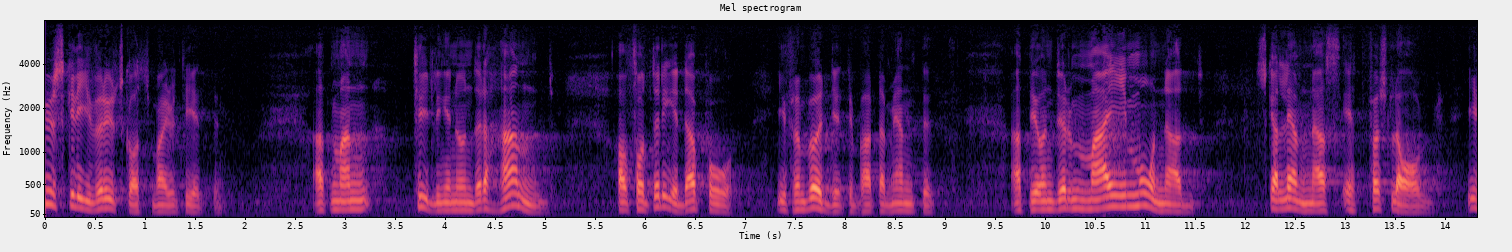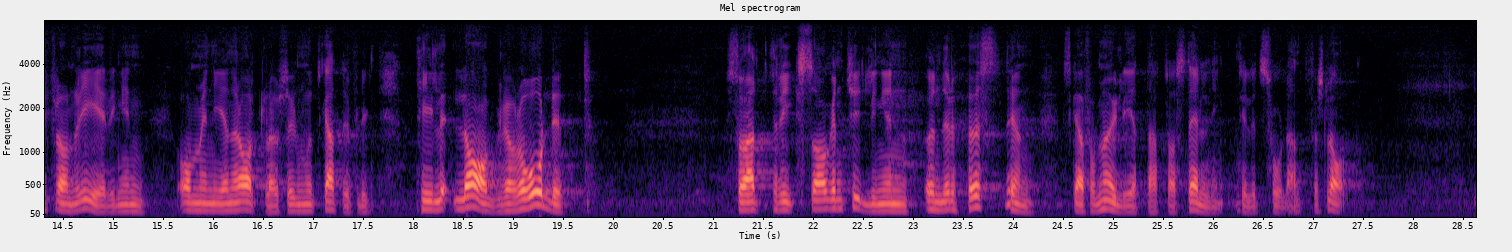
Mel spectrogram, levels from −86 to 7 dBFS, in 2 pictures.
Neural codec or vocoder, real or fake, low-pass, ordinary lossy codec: none; real; none; none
